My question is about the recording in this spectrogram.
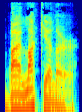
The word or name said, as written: bilocular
